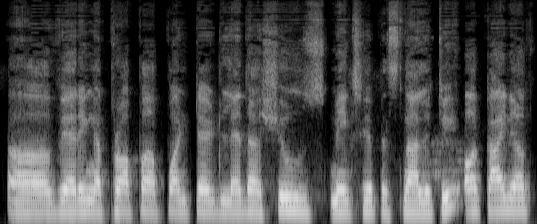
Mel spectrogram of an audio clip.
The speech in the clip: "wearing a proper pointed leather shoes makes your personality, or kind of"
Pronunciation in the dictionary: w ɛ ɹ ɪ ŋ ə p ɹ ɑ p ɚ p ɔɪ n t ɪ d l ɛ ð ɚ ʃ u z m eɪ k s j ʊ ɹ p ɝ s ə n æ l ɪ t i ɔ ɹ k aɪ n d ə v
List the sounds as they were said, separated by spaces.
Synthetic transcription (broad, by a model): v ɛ ɹ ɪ ŋ ə p ɹ ɑ p ɚ p ɔɪ n t ɪ d l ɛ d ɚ ʃ u z m eɪ k s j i p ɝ s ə n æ l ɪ t i ɔ ɹ k aɪ n d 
